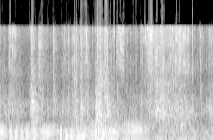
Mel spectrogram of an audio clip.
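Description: A motorcycle engine running steadily, with loud, repeated scraping and rustling noises over it.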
